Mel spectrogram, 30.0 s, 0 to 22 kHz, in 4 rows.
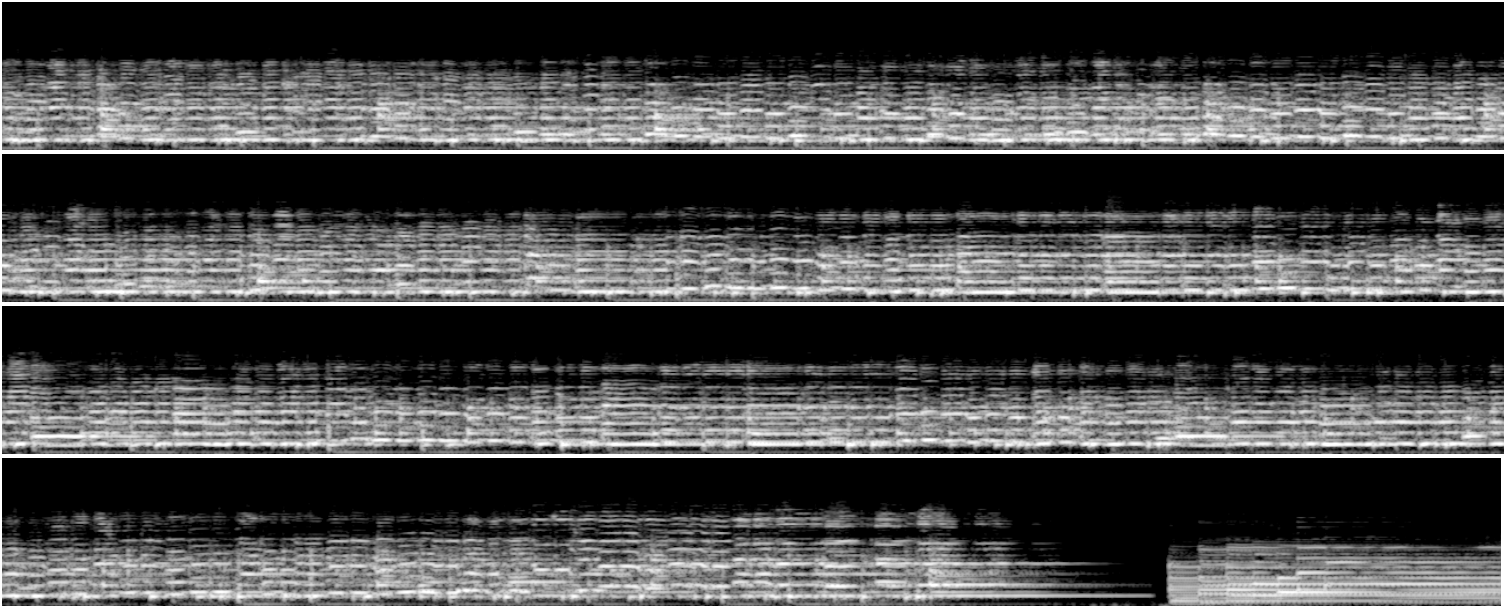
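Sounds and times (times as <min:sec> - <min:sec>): plucked string instrument: 0:00.0 - 0:30.0
violin melody: 0:00.0 - 0:30.0.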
